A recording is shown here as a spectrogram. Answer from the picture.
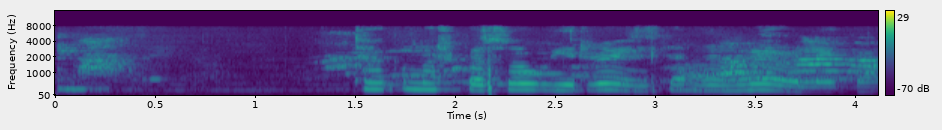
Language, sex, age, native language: Icelandic, male, 11, Icelandic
